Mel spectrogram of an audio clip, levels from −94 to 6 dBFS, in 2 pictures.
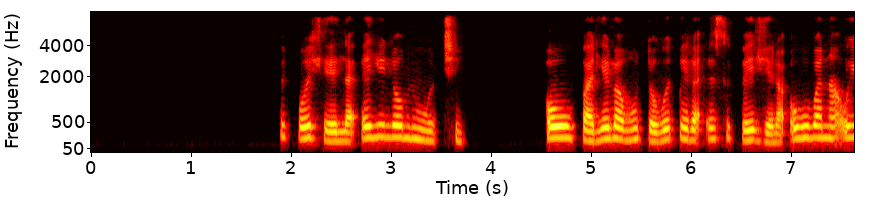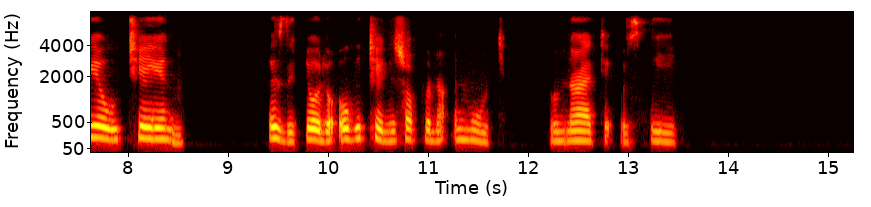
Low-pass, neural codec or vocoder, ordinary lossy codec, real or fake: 7.2 kHz; autoencoder, 22.05 kHz, a latent of 192 numbers a frame, VITS, trained on one speaker; AAC, 48 kbps; fake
